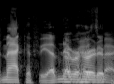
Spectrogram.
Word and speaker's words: Pat McAfee: He pronounces McAfee.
